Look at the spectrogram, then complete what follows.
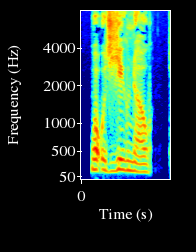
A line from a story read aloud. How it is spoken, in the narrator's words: grunted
